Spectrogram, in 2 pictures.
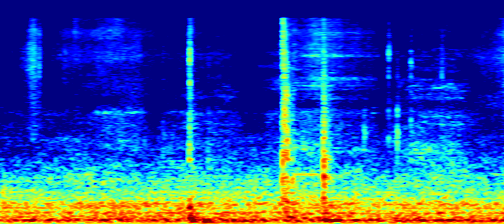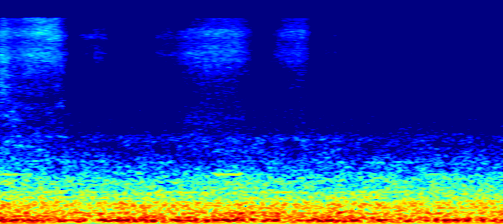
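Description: Steady low hum of a car at a standstill, heard inside the cabin: the engine idling. A few faint clicks and rustles about two seconds in.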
